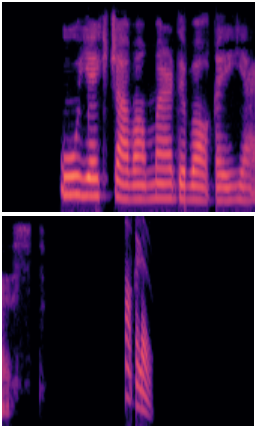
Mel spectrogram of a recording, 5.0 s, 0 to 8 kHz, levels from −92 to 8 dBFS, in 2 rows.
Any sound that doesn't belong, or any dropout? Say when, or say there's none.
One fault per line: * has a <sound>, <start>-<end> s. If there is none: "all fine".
* has a chirp, 3.8-4.1 s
